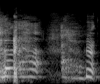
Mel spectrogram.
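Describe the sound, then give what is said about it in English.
A short burst of harsh coughing, three raspy hacks in quick succession, loud and strained, with brief rough gaps between them and no talking. “Please have your coughing fit.”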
